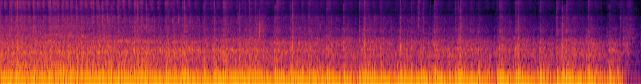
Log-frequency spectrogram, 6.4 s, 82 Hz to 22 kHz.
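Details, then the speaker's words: 1974 Suzuki GT750 triple, restored about five years earlier, still cold, choke taken off because it's a warm day: even, steady low burble, no knocks or misses, idling cleanly; normal cold idle. "all right just showing that it is cold i've taken the choke off because it's a warm day"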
